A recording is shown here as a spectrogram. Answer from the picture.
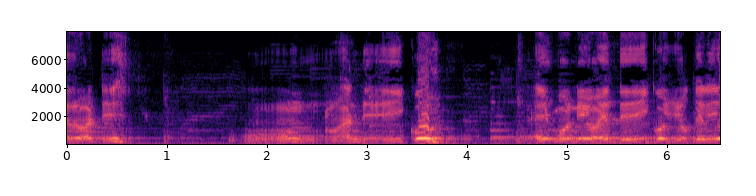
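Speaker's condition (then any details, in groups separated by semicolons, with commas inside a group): Cerebral palsy; speech affected by condition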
